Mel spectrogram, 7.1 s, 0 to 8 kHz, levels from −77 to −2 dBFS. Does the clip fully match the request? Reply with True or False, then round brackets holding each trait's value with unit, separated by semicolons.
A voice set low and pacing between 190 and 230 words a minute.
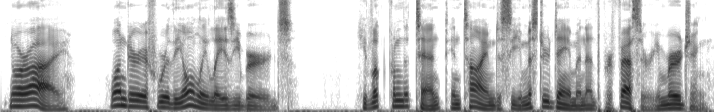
True (115 Hz; 200 wpm)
